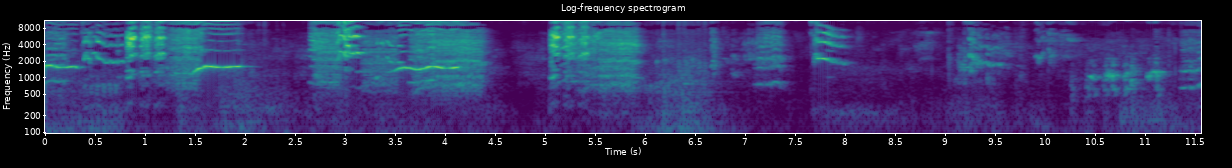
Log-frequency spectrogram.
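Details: Aviary lorikeets at early morning give loud grating screeches and short upslurred squeals in clusters that fade into softer, scattered chatter toward the end.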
